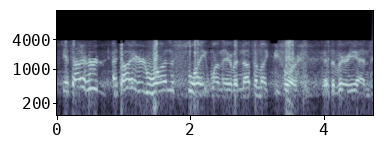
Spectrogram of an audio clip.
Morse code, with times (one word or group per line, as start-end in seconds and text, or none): none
